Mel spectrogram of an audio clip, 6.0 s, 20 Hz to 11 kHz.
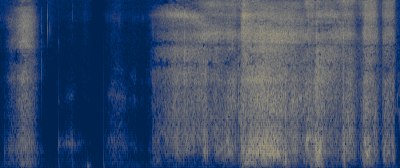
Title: Bad cold - 2 messy sneezes and blows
